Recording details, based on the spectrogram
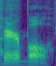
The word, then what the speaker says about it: Faribault: Lightning strikes the Faribault. – Gas? – Am I pronouncing that right? – Yeah. – Faribault. – Faribault. – Faribault. – Like, Faribault. – Yes. It's like my cousin Bo.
